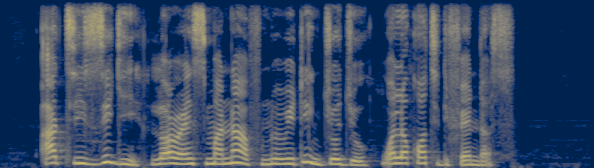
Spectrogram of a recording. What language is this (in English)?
Nigerian Pidgin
